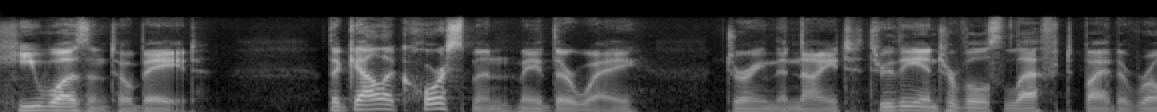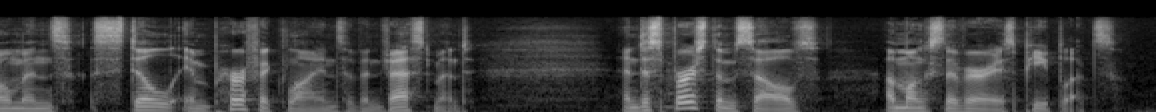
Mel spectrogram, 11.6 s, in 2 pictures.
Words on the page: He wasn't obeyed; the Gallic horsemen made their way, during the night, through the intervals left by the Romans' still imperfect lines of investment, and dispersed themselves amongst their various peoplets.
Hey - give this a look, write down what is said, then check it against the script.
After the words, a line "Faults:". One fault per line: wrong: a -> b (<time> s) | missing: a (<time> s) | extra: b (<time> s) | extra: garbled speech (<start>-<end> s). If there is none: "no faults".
He wasn't obeyed; the Gallic horsemen made their way, during the night, through the intervals left by the Romans' still imperfect lines of investment, and dispersed themselves amongst their various peoplets.
Faults:
no faults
